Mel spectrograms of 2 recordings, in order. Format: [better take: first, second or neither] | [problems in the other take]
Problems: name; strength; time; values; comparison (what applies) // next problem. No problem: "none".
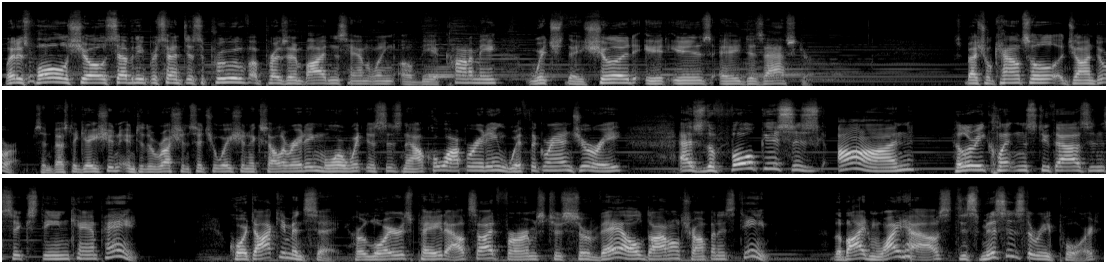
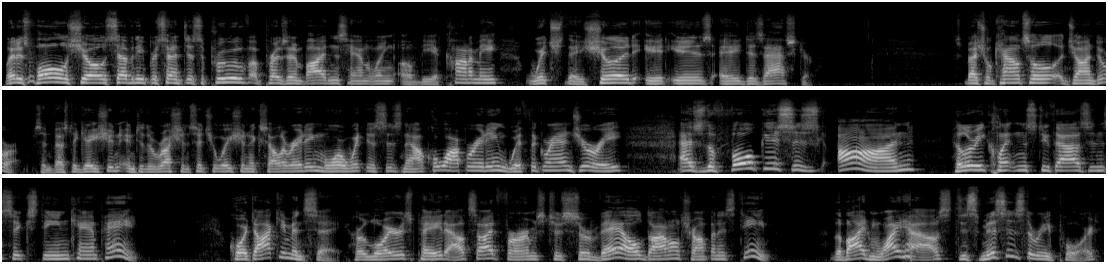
second | background music; faint; throughout; 25 dB below the speech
